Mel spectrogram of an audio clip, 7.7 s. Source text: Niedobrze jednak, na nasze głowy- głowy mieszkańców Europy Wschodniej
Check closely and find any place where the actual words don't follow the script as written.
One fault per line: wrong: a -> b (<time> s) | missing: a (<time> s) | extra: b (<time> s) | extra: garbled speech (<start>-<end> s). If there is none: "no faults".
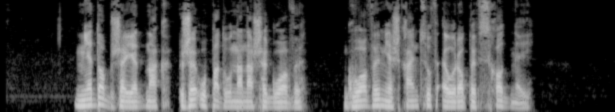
extra: że upadł (2.2 s)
